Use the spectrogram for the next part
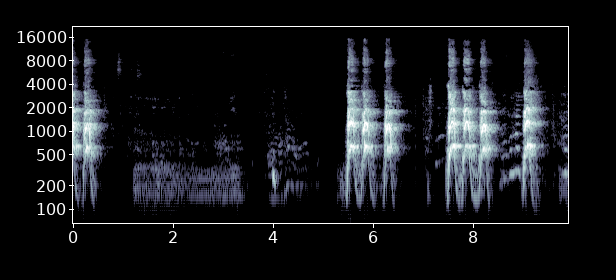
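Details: A corgi angry at a vacuum cleaner, even though the vacuum is not running, barks in sharp, harsh bursts, mostly in quick doubles and triples.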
